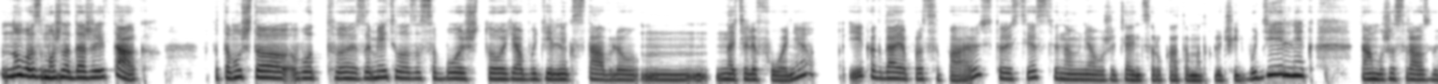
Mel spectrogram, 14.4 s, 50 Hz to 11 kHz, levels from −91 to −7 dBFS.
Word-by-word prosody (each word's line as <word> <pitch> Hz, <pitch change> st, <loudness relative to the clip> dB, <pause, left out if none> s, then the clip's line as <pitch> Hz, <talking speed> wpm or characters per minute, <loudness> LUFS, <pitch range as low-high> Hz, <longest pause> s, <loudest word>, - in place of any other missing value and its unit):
Ну, 275 Hz, +3 st, +6 dB
возможно, 235 Hz, -3 st, +5 dB
даже 225 Hz, +1 st, +4 dB
и -, -, -1 dB
так. 245 Hz, -, +4 dB, 0.7 s
Потому 220 Hz, +3 st, +1 dB
что 225 Hz, -3 st, +4 dB
вот, 205 Hz, 0 st, -3 dB
э, 200 Hz, -1 st, +1 dB
заметила 215 Hz, +2 st, 0 dB
за 200 Hz, 0 st, -5 dB
собой, 195 Hz, -1 st, -1 dB
что 185 Hz, 0 st, -1 dB
я 180 Hz, -1 st, +1 dB
будильник 175 Hz, -1 st, -1 dB
ставлю, 165 Hz, -2 st, -2 dB
м, 160 Hz, -1 st, -3 dB
на 180 Hz, -1 st, 0 dB
телефоне, 170 Hz, -, -2 dB, 0.3 s
и -, -, -3 dB
когда 205 Hz, -4 st, +1 dB
я 195 Hz, -1 st, +2 dB
просыпаюсь, 185 Hz, -, -5 dB
то, -, -, -5 dB
естественно, 195 Hz, 0 st, -4 dB
у -, -, -1 dB
меня 165 Hz, -1 st, -1 dB
уже 155 Hz, 0 st, -7 dB
тянется 155 Hz, -1 st, -4 dB
рука, 150 Hz, 0 st, -6 dB
там, 145 Hz, -1 st, -1 dB
отключить 150 Hz, +1 st, -7 dB
будильник. 290 Hz, -, +4 dB, 0.5 s
Там 180 Hz, -1 st, +2 dB
уже 185 Hz, +2 st, -4 dB
сразу 165 Hz, -2 st, -3 dB
185 Hz, 150 wpm, -24 LUFS, 165-220 Hz, 0.7 s, Ну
